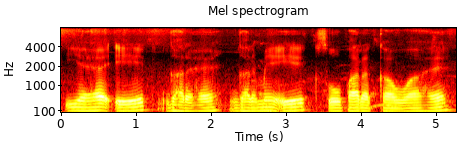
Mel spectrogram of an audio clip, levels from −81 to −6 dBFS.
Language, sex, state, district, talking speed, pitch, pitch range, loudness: Hindi, male, Uttar Pradesh, Saharanpur, 125 wpm, 110 Hz, 105-115 Hz, -16 LUFS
